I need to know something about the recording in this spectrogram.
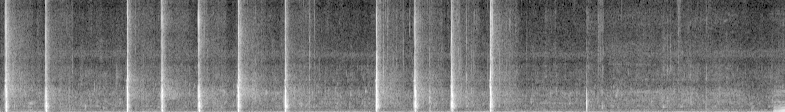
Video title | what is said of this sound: WV Bushcrafter ~Flint & Steel | when you hit that listen to the sound it makes it almost sounds like glass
